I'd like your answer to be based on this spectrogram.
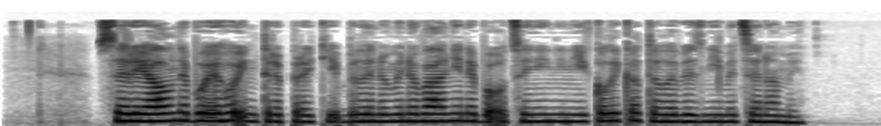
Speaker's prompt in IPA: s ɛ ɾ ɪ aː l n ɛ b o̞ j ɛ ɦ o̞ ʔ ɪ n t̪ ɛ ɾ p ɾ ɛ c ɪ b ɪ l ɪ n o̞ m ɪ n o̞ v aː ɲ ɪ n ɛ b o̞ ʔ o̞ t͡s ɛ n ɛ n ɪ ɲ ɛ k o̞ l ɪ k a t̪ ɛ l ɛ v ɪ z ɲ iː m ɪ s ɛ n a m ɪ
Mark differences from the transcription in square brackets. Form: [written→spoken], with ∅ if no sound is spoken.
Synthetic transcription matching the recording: s ɛ ɾ ɪ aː l n ɛ b o̞ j ɛ ɦ o̞ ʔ ɪ n t̪ ɛ ɾ p ɾ ɛ c ɪ b ɪ l ɪ n o̞ m ɪ n o̞ v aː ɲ ɪ n ɛ b o̞ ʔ o̞ t͡s ɛ [n→ɲ] ɛ [n→ɲ] ɪ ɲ ɛ k o̞ l ɪ k a t̪ ɛ l ɛ v ɪ z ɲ iː m ɪ [s→t͡s] ɛ n a m ɪ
